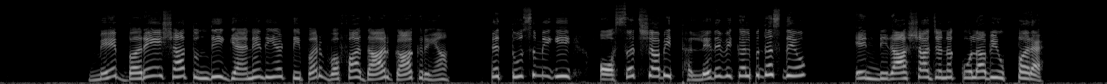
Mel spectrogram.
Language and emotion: Dogri, angry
